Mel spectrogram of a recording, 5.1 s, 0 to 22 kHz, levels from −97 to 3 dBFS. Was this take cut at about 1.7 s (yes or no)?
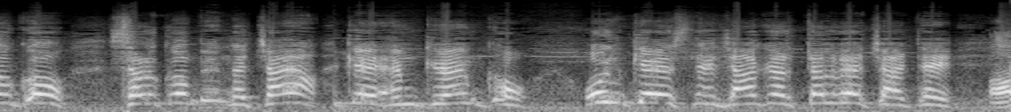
yes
